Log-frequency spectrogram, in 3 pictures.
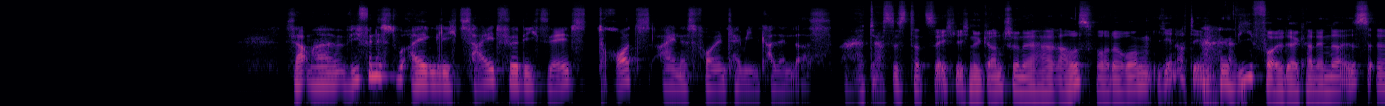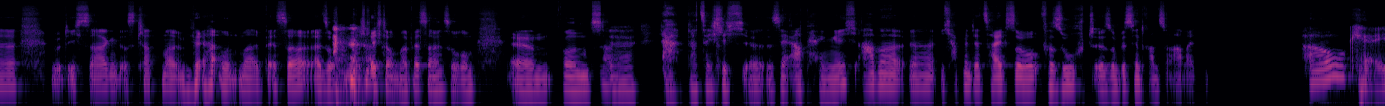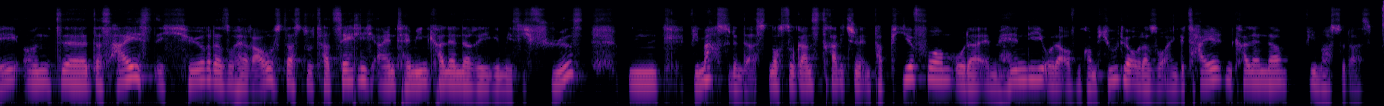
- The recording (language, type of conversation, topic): German, podcast, Wie findest du trotz eines vollen Terminkalenders Zeit für dich?
- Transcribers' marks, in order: other background noise; chuckle; laughing while speaking: "mehr"; laugh; distorted speech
